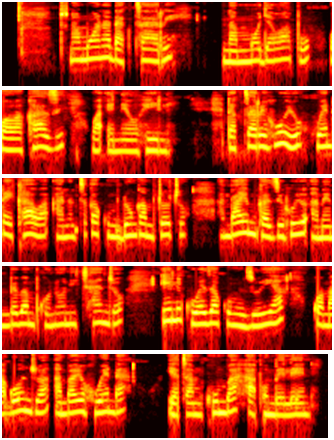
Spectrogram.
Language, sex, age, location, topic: Swahili, female, 18-24, Kisumu, health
